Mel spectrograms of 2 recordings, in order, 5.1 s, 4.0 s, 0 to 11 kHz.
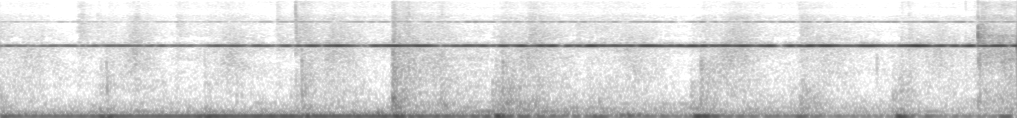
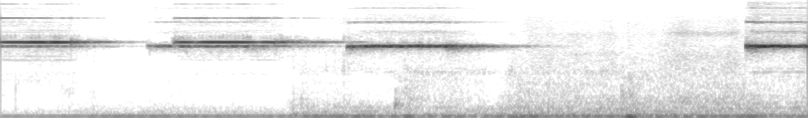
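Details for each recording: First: DSC home alarm entry delay on return home: a steady high-pitched electronic tone counts down over footsteps and door noise. This system allows 45 seconds to enter the code or use the key fob before disarm. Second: DSC alarm in test mode, living room smoke detector, an instant zone, set off with its test button: piercing high-pitched tone in pulses about a second long with short gaps; smoke alarm sounding properly on test.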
